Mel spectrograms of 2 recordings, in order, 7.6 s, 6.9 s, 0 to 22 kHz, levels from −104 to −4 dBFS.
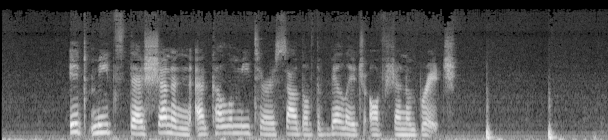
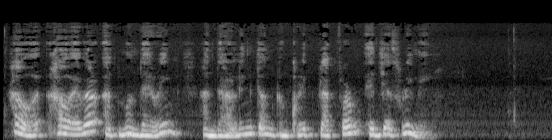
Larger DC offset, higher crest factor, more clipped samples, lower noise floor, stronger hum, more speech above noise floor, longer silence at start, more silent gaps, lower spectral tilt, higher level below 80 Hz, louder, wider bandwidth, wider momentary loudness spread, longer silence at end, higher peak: neither; about the same, 18 dB vs 14 dB; neither; second, -44 dBFS vs -68 dBFS; neither; second, 24 dB vs 43 dB; about the same, 0.05 s vs 0.15 s; neither; second, -6.5 dB/octave vs -8 dB/octave; first, -36 dBFS vs -64 dBFS; first, -20 LUFS vs -27 LUFS; first, 15.5 kHz vs 10.5 kHz; about the same, 9 LU vs 8 LU; second, 0.1 s vs 1.5 s; first, -4 dBFS vs -12 dBFS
